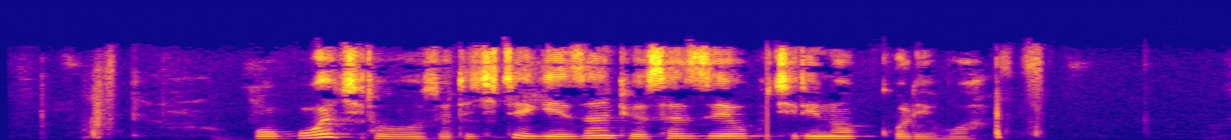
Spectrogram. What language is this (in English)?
Ganda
